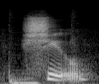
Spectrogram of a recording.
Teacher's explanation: the lips go forward and the tongue goes back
